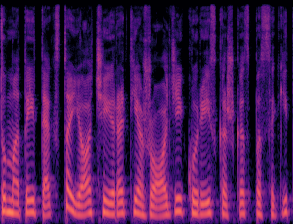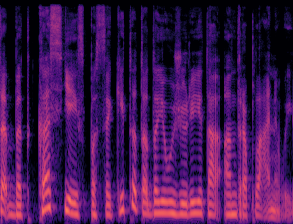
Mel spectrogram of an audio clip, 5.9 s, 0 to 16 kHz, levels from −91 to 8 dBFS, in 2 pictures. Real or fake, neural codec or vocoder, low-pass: real; none; 14.4 kHz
